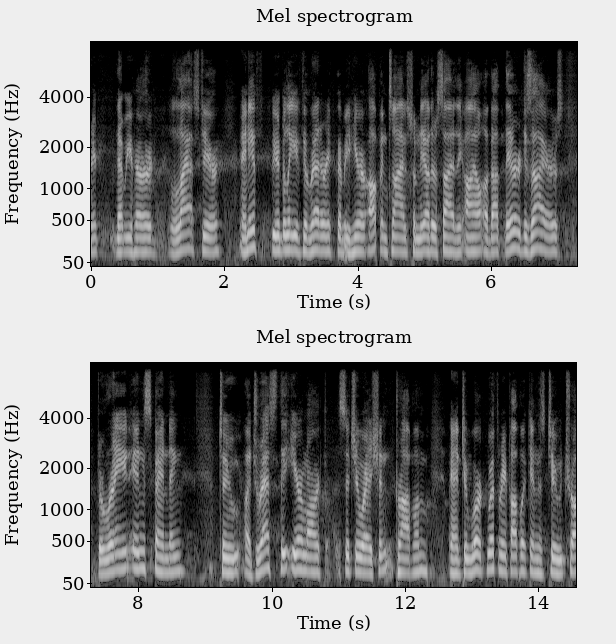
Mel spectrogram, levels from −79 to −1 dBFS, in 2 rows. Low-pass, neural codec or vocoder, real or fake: 7.2 kHz; codec, 16 kHz, 1 kbps, FreqCodec, larger model; fake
